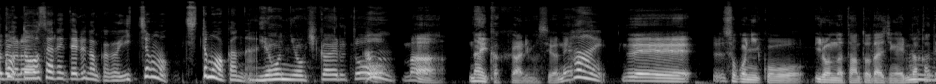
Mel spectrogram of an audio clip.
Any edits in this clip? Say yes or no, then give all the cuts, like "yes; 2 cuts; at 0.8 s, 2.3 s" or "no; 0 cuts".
no; 0 cuts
